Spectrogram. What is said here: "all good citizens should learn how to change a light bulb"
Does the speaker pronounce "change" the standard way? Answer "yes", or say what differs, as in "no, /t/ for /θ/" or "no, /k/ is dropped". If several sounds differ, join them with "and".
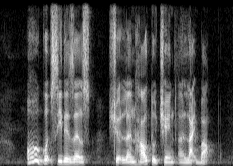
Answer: no, /dʒ/ is dropped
